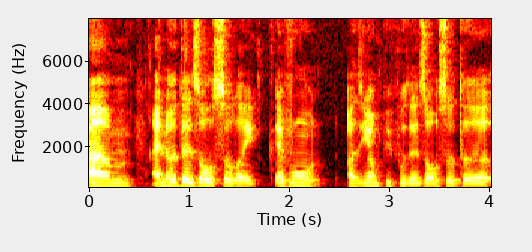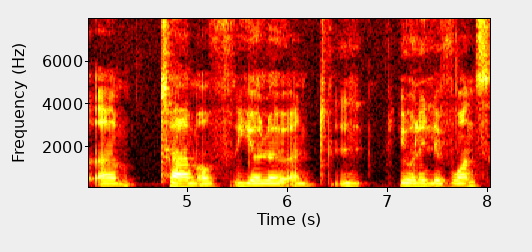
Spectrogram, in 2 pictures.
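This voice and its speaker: A woman's very deep, low voice with a dark, mellow tone and monotone, flat intonation at a moderate pace, on a very clean recording with a silent background. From Nigerian heritage. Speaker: podcast host. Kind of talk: casual solo talk.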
